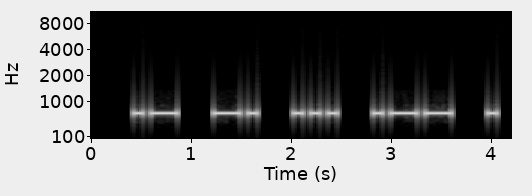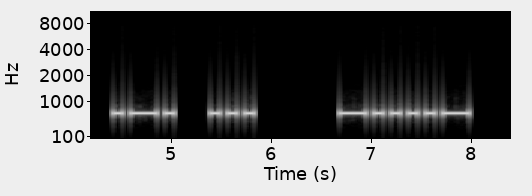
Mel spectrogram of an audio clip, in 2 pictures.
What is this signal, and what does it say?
Morse code, heard as a keyed tone, about 14 wpm, spaced as for 12 wpm, 700 Hz. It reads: ANSWERS -
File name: Morsekurs / Witze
